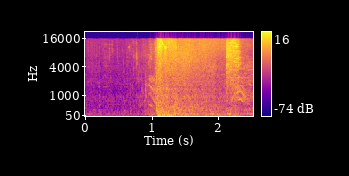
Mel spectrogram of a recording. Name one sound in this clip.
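Fire bursts with a loud roaring whoosh.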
